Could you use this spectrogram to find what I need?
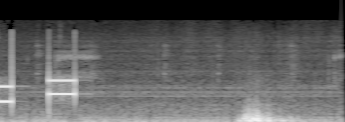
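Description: Telephone keypad tones dial an extension on an automated company phone line: two crisp, loud electronic beeps, the first short and the second longer, with a low rumble shortly after.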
